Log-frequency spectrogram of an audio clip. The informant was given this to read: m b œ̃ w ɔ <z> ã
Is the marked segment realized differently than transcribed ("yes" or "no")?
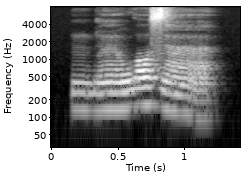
no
